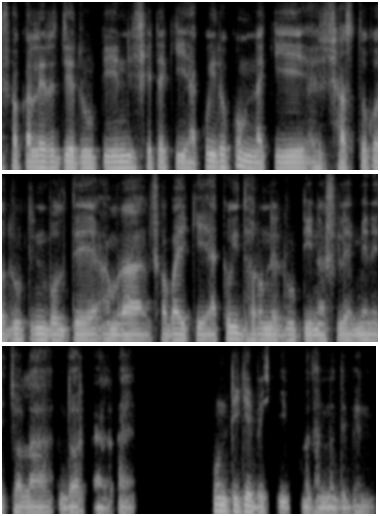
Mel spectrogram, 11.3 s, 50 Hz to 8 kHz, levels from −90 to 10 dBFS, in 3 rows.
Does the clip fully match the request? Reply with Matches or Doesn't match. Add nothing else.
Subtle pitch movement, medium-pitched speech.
Doesn't match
